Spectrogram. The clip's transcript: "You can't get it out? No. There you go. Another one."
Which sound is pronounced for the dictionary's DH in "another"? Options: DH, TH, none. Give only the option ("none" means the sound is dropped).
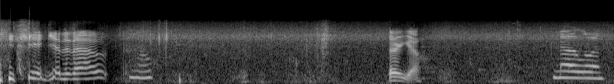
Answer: none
